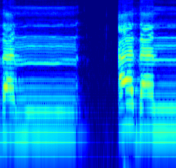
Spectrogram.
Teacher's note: یہ امزہ زبر ا، ذال دو زبر ذن، اذن، ذال کے وقت زبان باہر نکالنا ہے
